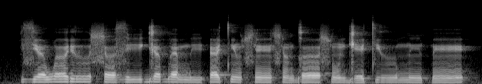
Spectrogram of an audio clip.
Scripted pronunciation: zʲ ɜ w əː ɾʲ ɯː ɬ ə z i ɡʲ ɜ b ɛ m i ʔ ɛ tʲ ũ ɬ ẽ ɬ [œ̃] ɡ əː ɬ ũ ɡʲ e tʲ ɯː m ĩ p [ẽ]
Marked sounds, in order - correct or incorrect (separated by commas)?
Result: incorrect, correct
